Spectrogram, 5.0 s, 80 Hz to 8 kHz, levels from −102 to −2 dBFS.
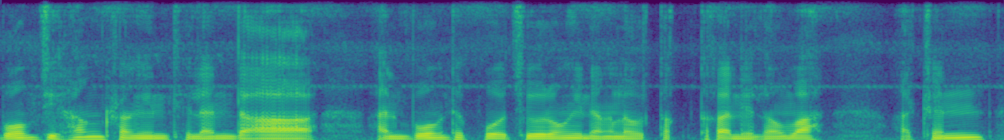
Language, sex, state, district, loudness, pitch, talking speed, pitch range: Mizo, male, Mizoram, Aizawl, -18 LUFS, 110 Hz, 285 wpm, 100-115 Hz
